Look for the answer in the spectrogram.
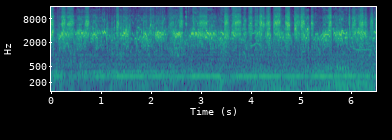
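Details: Many budgies, Australian parrots kept in an aviary, chirping and chattering together: continuous high twittering with short squawks and warbles, rising and falling in loudness, over a faint hum.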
